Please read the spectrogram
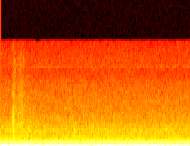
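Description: Steady background hiss of room tone, with no distinct thumps or footfalls from the floor movement.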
